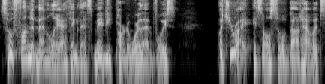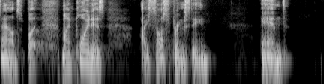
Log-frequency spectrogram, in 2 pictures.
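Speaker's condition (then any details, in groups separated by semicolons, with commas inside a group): Vocal cord surgery; not uncommon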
